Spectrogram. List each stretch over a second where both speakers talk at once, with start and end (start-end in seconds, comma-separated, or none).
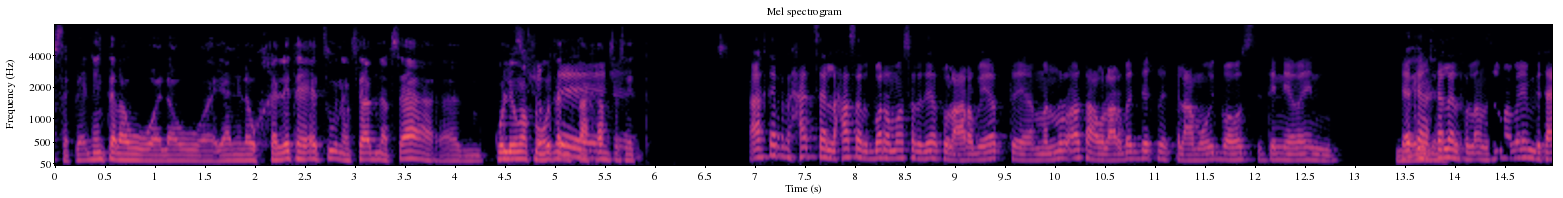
4.5-5.9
